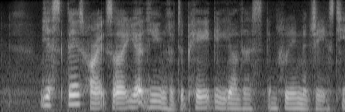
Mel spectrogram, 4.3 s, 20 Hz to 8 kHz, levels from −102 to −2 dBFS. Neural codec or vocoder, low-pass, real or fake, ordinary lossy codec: codec, 16 kHz, 0.5 kbps, FunCodec, trained on LibriTTS, 25 frames a second; none; fake; none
